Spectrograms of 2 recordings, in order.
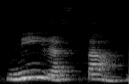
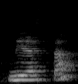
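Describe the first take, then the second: First: नीरस्ता slowly with a long "nee"; long first vowel. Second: निरस्ता quick, with short first "ni"; wrong pronunciation. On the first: Teacher models correct word, slow long-vowelled नीरस्ता. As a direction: draw out the opening नी of नीरस्ता. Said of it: "ना में लगेगी ई की मात्रा". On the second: Teacher shows the error, short-vowel निरस्ता. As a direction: clip the opening of निरस्ता, lower pitch. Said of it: "निरस्ता गलत है". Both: Shown as a demonstration.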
